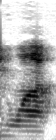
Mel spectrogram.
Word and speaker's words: Noire: These guys developed LA Noire.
